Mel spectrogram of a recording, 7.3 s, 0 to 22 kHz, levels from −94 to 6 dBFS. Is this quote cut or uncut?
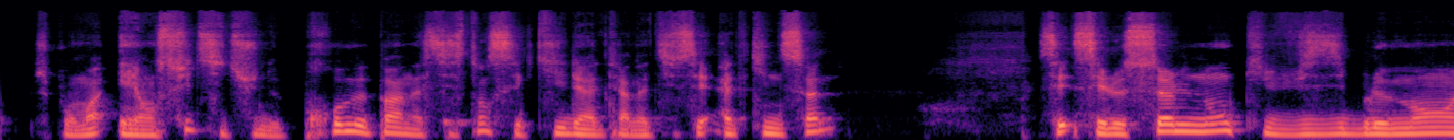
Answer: uncut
